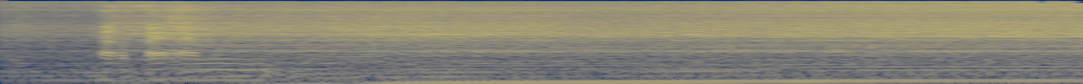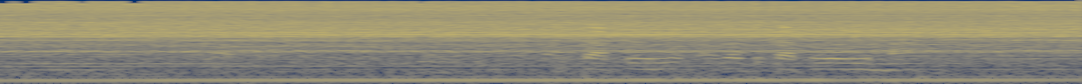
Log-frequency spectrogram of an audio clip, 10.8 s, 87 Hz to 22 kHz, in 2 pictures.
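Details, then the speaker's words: 2003 Toyota Kijang Kapsul injection after a tune-up and cleaning-foam treatment: held at raised revs for 10–15 minutes to burn residue out through the exhaust, with temporary smoke. A steady, even drone with no misses; the engine runs normally. "Kita hidupin kira-kira 10 menit atau 15 menit sambil kita gas biar asap yang di knalpotnya sampai habis, sampai tipis."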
